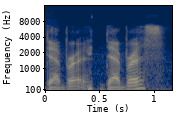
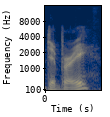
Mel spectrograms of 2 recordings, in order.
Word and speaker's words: debris: When I was like 12, I was saying debris instead of debris.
